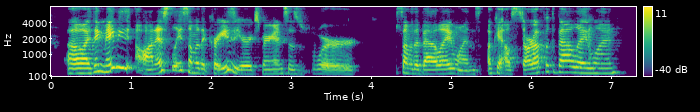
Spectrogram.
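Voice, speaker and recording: An unremarkable speaking voice, moderately paced, its pitch varying in an ordinary way. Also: woman. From US, moved around as a military child. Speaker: livestock photographer. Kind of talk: casual interview.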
